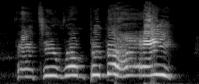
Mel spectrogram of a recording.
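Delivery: very high, shrill, very loud fishwife holler. Despite another speaker objecting to it, doing a fishwife voice. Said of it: "No fishwife voice".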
